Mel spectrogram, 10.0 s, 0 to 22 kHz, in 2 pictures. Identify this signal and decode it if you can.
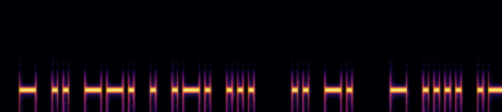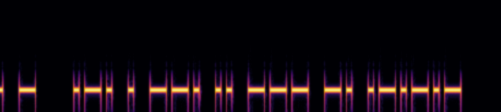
Morse code, heard as a keyed tone, about 22 wpm, 700 Hz. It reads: TIGERS IN THAT REGION.
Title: A Sound Of Thunder 22wpm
